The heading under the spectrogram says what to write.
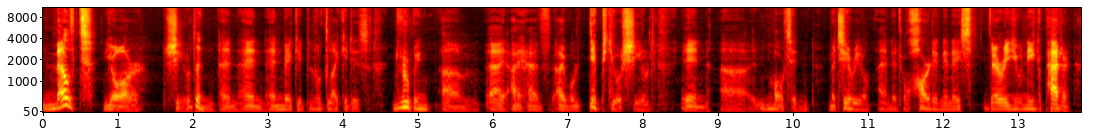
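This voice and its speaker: A man performs a put-on character voice at a fairly low pitch. He goes at a fairly slow pace, and the recording is very clean with a silent background. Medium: actual play. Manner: friendly, plain-spoken.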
